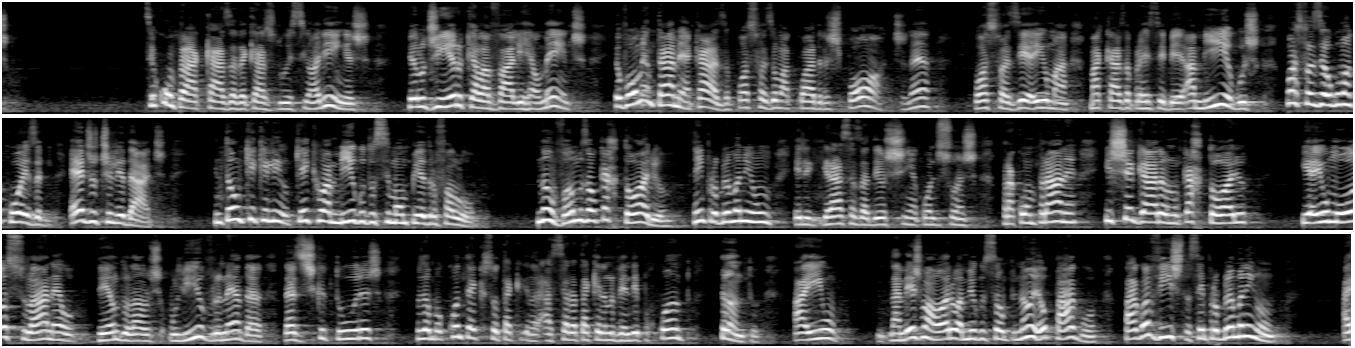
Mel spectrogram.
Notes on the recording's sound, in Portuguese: Palestra ao Vivo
